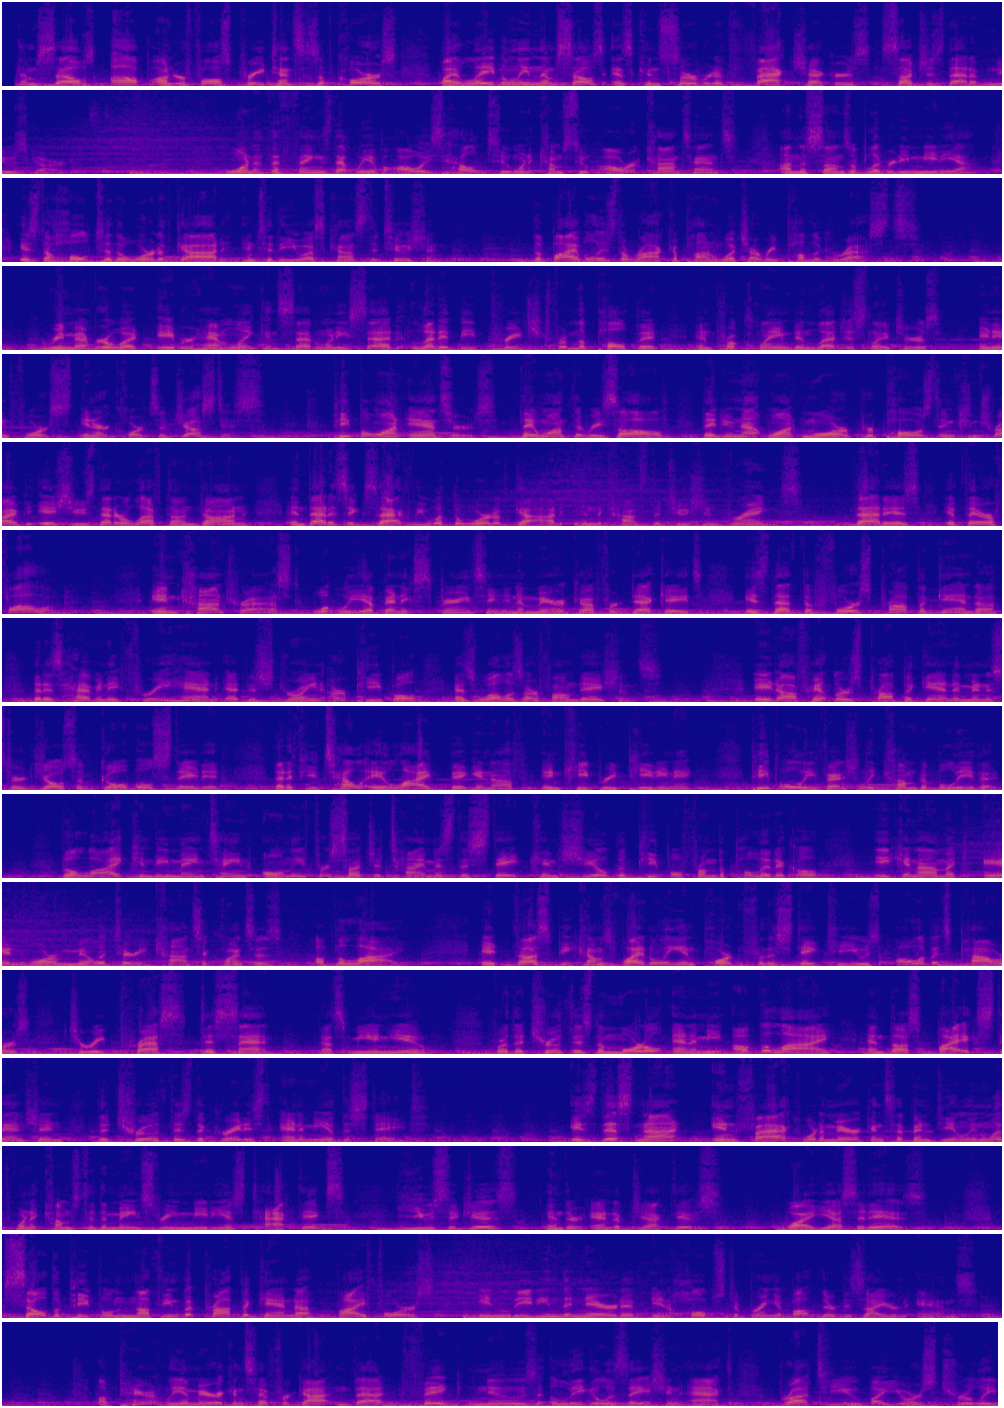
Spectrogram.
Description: Sons of Liberty Radio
